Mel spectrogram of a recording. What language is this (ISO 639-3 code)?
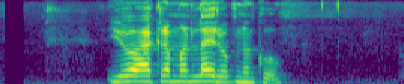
nep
